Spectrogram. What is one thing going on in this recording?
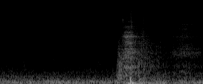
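Footsteps thud slowly on a wooden floor.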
